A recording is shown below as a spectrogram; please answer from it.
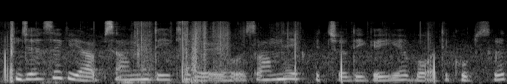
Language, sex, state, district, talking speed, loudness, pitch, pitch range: Hindi, female, Chandigarh, Chandigarh, 200 wpm, -24 LUFS, 215 Hz, 200-240 Hz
